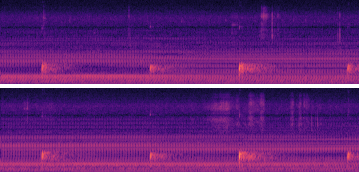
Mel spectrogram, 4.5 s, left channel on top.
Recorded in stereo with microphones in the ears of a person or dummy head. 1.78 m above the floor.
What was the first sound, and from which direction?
A pop, 5° right (ahead or behind).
